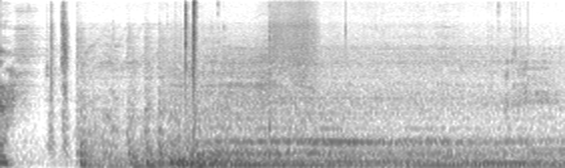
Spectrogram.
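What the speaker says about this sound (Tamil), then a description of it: "நல்லபடியாக வண்டி ஸ்டார்ட் பண்ணுவோம்" A car engine cranks with a few sharp clicks, catches, then settles into a steady close-up idle that runs uninterrupted for several seconds.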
